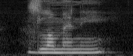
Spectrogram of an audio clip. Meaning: broken (fragmented, in separate pieces)
- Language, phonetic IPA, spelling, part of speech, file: Czech, [ˈzlomɛniː], zlomený, adjective, Cs-zlomený.ogg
